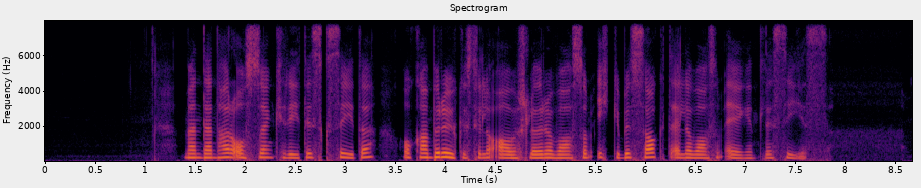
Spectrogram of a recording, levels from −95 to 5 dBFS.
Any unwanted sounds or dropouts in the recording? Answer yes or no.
no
